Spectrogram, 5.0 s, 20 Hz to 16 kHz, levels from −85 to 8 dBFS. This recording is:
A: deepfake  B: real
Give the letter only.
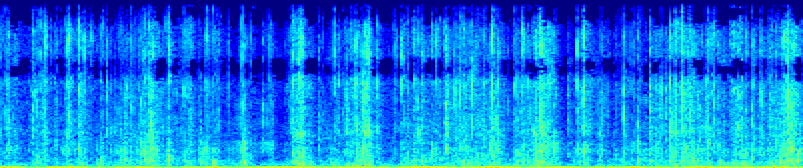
B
